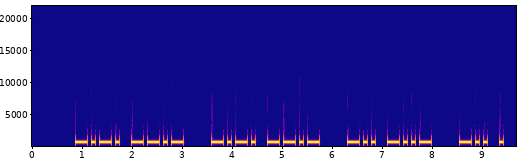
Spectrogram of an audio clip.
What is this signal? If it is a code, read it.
Morse code, heard as a keyed tone, about 14 wpm, 700 Hz. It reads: CQ CQ DX DE
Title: Common QSO Phrases Encore 15wpm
